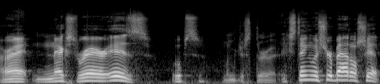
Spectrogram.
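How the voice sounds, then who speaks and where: Speaking at a moderate pace, a man sounds enthusiastic with lively intonation in a very clean recording with a silent background. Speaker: card-opening streamer. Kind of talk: live-streamed pack opening. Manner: stumbling over words; casual, enthusiastic.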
